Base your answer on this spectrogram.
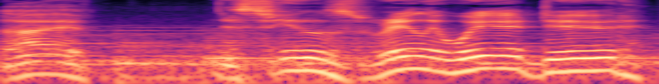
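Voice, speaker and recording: Man acting a slow, spaced-out soldier over music. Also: fairly high pitch, animated. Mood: dazed. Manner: drawling, rambling, slangy. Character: dazed, spaced-out male stoner soldier. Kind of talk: sci-fi audio drama acting.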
